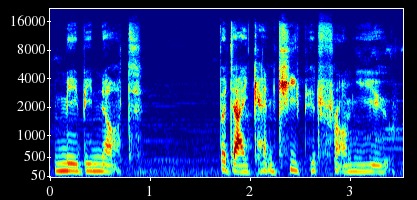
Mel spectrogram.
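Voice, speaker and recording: A sly, cool elven spymaster. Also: female voice, low voice, little pitch movement, slow pace, fairly bright tone, slightly rough, faint music behind, full character voice. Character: cunning elven spymaster, quietly defiant.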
